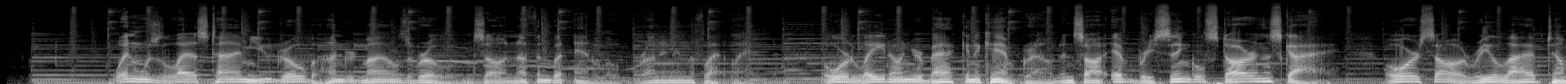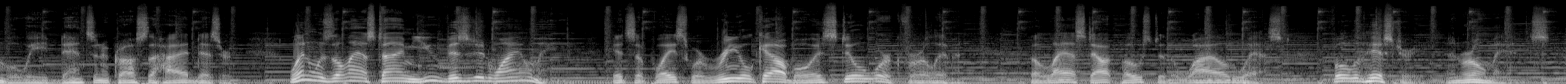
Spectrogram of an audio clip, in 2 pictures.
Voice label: Voiceover Commercial; rockabilly-band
